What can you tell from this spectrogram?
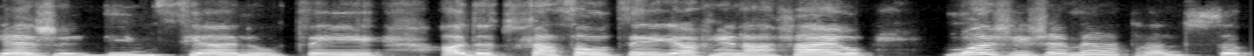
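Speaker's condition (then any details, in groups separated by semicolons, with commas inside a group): Cerebral palsy; learning to speak was challenging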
